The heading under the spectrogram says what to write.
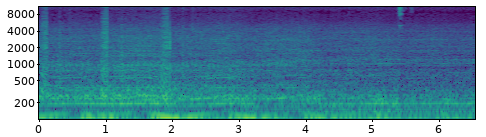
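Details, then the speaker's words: Toyota Fortuner 2.7 petrol with check-engine light on and unresponsive accelerator: low uneven rumble and thumps, stumbling and jerking around 1,800–2,000 rpm, will not rev when throttle pressed; cause unknown. "เนี่ยครับช่างเป็นแบบนี้เครื่องมันจะรูปเครื่องจะโชว์รูปเครื่องจะโชว์แล้วนี้เครื่องเติดอยู่นะได้ยินเสียงมั้ยเสียงมันจะเอ่อสะดุดๆเร่งบืดๆบืดๆฟังเสียงดูผมจะให้เห็นนะ้าเร่งก็เร่งไม่ได้ตัวนี้นะฮะ"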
